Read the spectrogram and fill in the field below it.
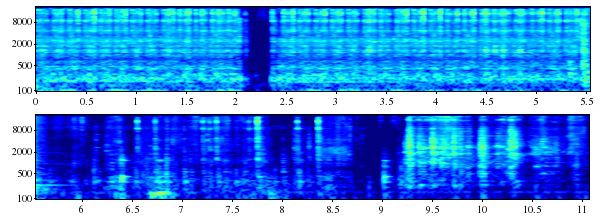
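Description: A sewing machine stitches down single-fold bias tape, giving a fast steady mechanical whir in a long run, a brief pause, then shorter start-stop bursts and clicks, close and without talk.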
